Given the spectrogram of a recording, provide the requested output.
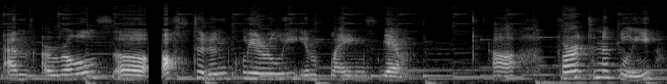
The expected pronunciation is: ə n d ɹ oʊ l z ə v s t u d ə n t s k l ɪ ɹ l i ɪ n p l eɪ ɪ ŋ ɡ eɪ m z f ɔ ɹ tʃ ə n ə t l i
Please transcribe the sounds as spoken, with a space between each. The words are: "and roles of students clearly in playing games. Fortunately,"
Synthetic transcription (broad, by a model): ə n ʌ ɹ oʊ l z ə s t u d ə n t k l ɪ ɹ l i ɪ n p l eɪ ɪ ŋ ɡ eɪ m f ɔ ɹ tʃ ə n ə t l i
